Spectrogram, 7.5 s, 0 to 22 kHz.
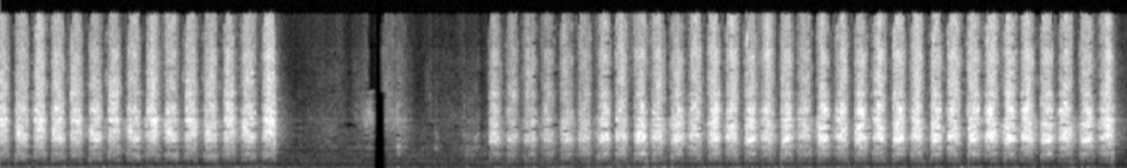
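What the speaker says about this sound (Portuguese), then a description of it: "as bordas com essa lixa, que é um pouco mais grossa, número 100 a gramatura, para desgastar" Coarse 100-grit sandpaper rubbed back and forth along the edges of a small wooden house, a steady rhythmic rasping close up with a brief pause midway before the strokes resume.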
